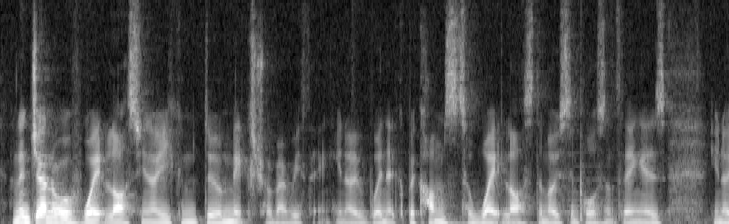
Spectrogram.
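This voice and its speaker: Man, late twenties, from London, casual vlog chat, very low voice, faint music underneath. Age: late 20s. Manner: relaxed, rambling with many fillers. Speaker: vlogger.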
